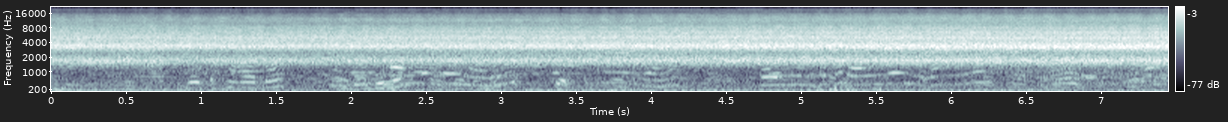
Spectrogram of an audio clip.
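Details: Shrill, even cicada drone without breaks, swelling slightly toward the end, over faint scattered low chirping calls.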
